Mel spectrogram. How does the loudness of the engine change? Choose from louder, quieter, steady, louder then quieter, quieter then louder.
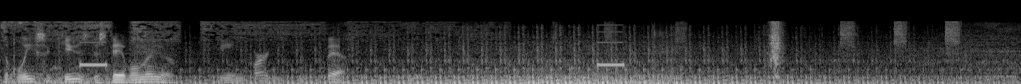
louder then quieter.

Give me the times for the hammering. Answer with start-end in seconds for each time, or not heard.
not heard.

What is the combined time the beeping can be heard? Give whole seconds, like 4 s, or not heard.
3 s.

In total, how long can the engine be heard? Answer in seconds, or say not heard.
10 s.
